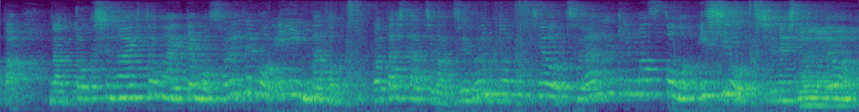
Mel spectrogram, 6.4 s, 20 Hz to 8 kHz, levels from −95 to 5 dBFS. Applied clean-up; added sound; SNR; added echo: neural separator model SepFormer DNS4.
